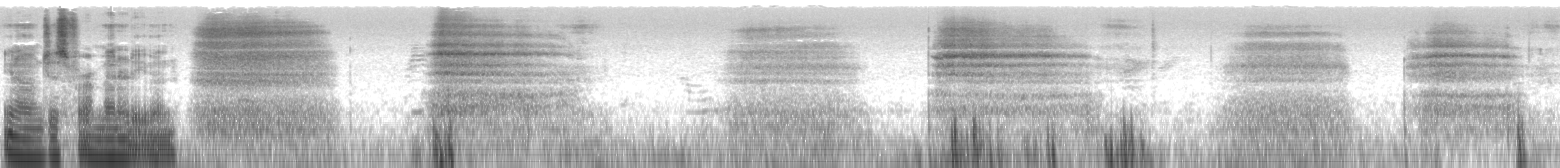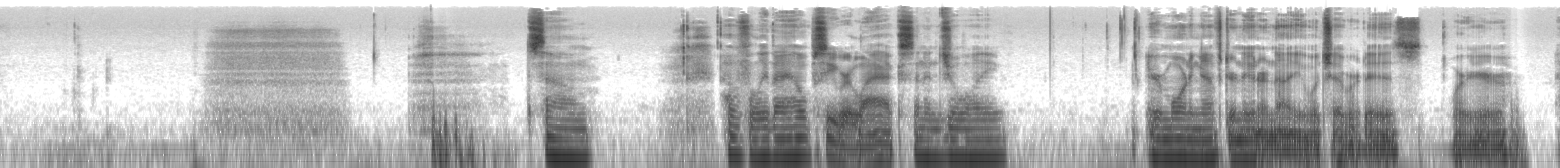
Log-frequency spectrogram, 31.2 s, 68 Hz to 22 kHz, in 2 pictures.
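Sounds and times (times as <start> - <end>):
speech: 0.1 - 2.3, 23.1 - 25.8, 27.1 - 31.2
slow deep breathing in and out: 1.8 - 3.5, 4.2 - 6.4, 7.0 - 15.9, 17.5 - 20.8, 22.2 - 22.9.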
